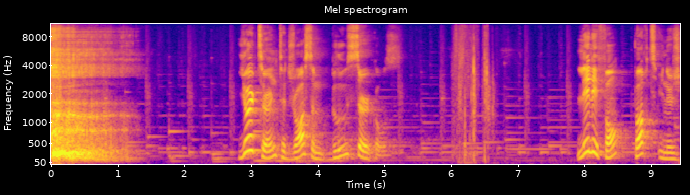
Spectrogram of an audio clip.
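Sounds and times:
lion roaring: 0:00.0 - 0:01.4
speech: 0:02.9 - 0:05.3, 0:07.9 - 0:09.4.

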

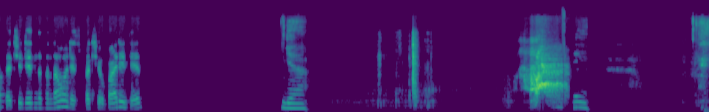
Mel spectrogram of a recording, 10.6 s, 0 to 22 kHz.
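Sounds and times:
speech: 0:00.0 - 0:02.4, 0:04.2 - 0:04.7, 0:07.9 - 0:08.9
dogs barking: 0:07.8 - 0:08.6.

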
